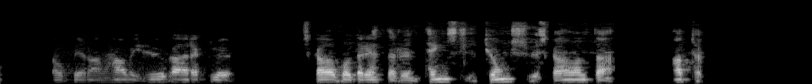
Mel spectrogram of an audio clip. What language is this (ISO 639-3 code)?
isl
